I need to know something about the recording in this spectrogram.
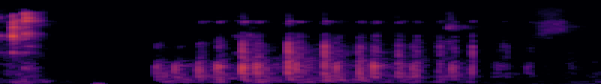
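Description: Faint typing on a computer keyboard: a single click, then a quick burst of keystrokes lasting about a second.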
